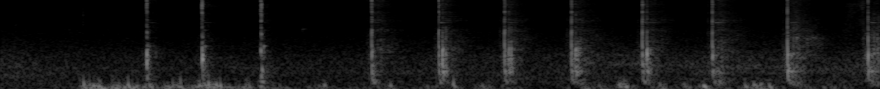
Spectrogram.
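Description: Hammer blows driving a nail through a wooden birdhouse into a tree trunk: about ten sharp, evenly paced strikes, roughly three a second, beginning just under a second in.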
